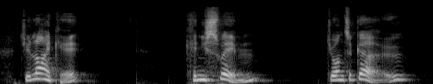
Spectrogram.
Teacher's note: Where it changes is in questions. So many questions typically uh will have a rising intonation.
